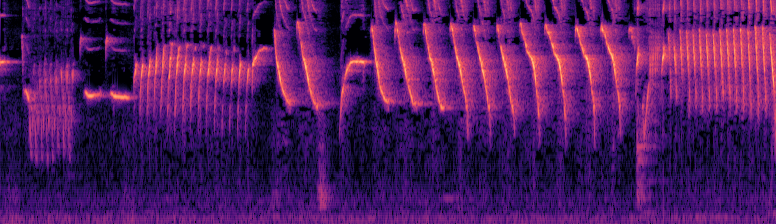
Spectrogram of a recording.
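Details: Canary song meant to draw out and teach young canaries: short buzzy and whistled phrases, a steady trill, a string of sharp downward-sweeping notes repeated about four per second, and a closing buzzy roll.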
